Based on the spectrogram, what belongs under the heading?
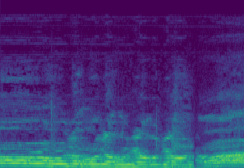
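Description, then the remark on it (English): A long, drawn-out, loud cat meow, its pitch sliding slowly downward before a brief break and a rising wail at the end. “I got two cats behind me staring through the back of my fucking head.”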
